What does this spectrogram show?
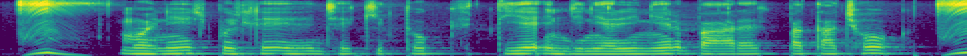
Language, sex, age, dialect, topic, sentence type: Magahi, male, 18-24, Northeastern/Surjapuri, banking, statement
